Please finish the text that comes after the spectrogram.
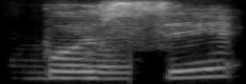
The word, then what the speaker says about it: pose: Nah, apa sih perbedaan tulisan bunyi pose dan connaissance ini? S-nya bagaimana perbedaannya? Kalau pose S-nya 1, kalau connaissance S-nya 2.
